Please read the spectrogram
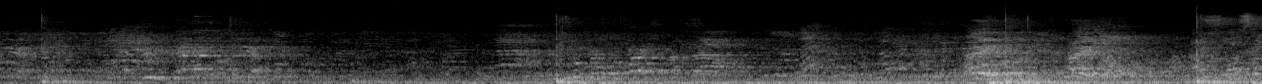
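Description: Voices talking in a gymnasium's echo, with a few thuds of a basketball bouncing on the hardwood court, the loudest near the end.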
